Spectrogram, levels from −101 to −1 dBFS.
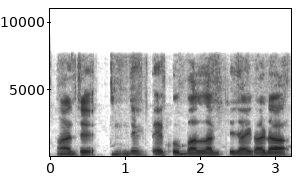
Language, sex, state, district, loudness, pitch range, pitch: Bengali, male, West Bengal, Malda, -18 LUFS, 100-105 Hz, 105 Hz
